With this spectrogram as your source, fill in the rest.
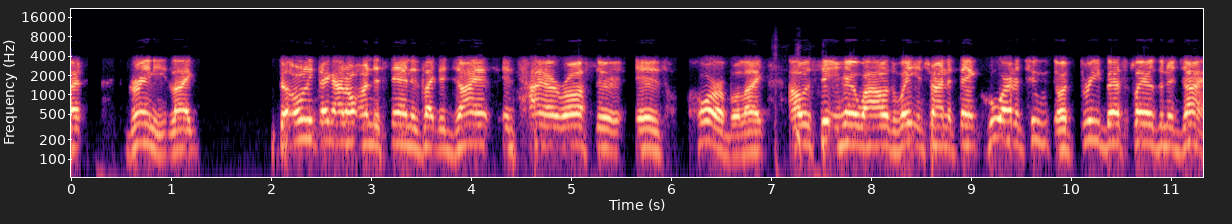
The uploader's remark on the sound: we open the phones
